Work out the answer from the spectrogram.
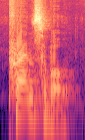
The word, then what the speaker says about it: principle: the next one is principal principal we pronounce these two words exactly the same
